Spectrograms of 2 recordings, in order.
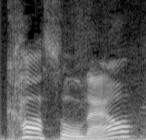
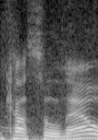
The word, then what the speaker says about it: Castelnau: we're on Castle now it's an interesting name Castle now or Castle now no one's really quite sure how to pronounce it well I know how to pronounce it because it comes from oxitan um oh and uh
